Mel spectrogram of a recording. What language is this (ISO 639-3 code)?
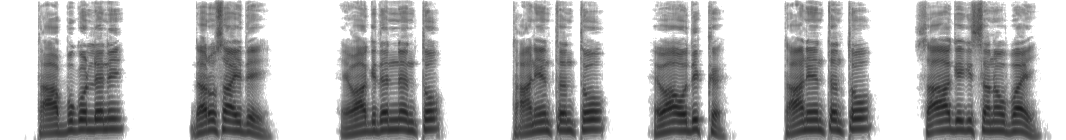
dwr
